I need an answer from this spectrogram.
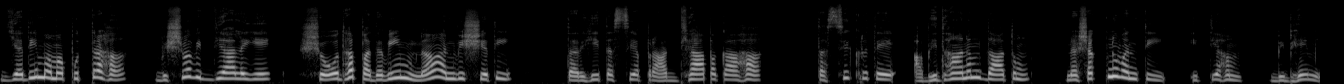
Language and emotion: Sanskrit, fearful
